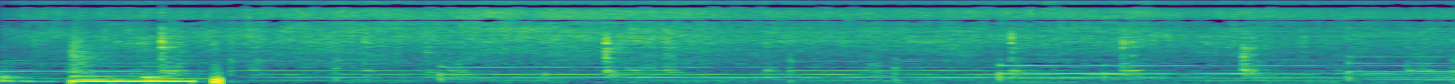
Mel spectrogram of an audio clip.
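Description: A metal spoon scrapes and clinks against a clay pot.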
